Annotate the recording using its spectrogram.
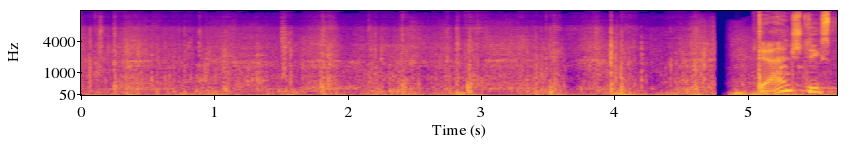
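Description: Boots crunch steadily through snow.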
